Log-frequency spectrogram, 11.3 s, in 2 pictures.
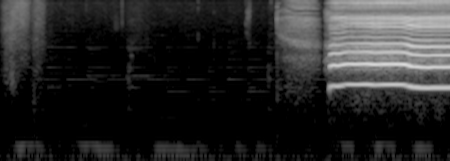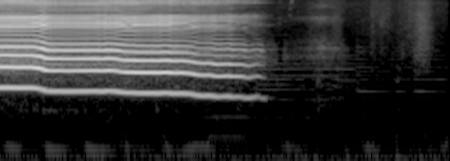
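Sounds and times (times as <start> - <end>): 
background vocals: 4.2 - 9.0.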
